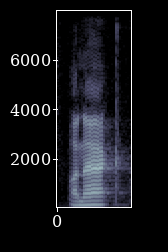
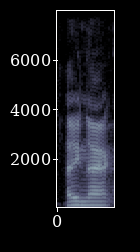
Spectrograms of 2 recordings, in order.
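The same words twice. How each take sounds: First: Anak with an unstressed first vowel, uh-NAK; alternate pronunciation. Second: Anak with a long A, AY-nak; alternate pronunciation. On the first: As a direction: open Anak on a schwa, then "nak". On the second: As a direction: say Anak starting like "ay" in day. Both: Shown as a demonstration. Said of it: "pronounce it either way".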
